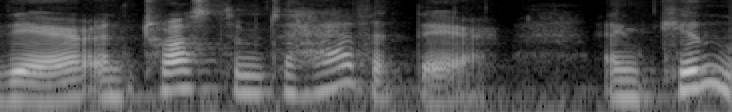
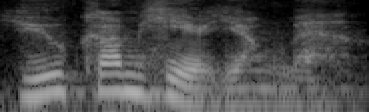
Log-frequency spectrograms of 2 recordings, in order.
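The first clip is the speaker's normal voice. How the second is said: put-on soft, hushed, fond old grandma; whispered granny beckoning the boy; grandma's voice; 5 semitones lower, 5 dB quieter than usual. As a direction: coax him over like a doting grandmother. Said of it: "grandma talked like this".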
